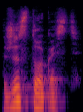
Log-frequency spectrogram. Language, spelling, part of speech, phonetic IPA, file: Russian, жестокость, noun, [ʐɨˈstokəsʲtʲ], Ru-жестокость.ogg
- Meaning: 1. brutality 2. cruelty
